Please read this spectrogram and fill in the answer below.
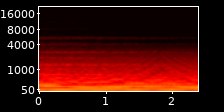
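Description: Ambient film-score music holding a low, steady drone of sustained notes.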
